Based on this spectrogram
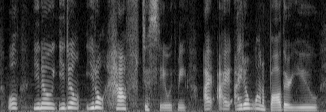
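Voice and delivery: gentle reassuring. Retold or imitated. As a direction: reassure them kindly, not wanting to be a bother. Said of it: "that's the kind of tone that Mina's taking".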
